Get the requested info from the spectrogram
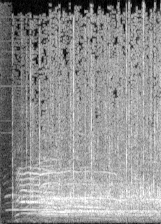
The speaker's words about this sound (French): Bravo à tous. On va vous applaudir.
